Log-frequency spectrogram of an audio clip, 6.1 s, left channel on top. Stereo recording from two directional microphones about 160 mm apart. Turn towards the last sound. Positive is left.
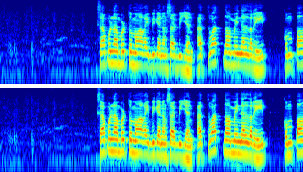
turn(degrees=-40)  # may be behind; listen again after turning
